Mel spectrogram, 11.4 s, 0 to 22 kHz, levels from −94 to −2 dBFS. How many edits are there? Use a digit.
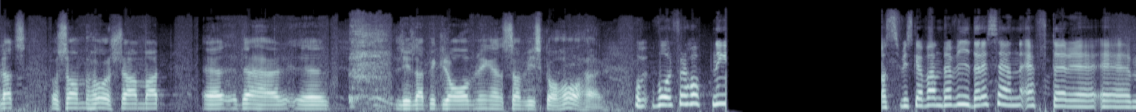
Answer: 0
